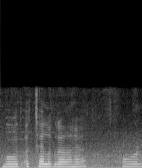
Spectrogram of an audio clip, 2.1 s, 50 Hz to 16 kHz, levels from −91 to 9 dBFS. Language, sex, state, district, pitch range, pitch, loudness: Hindi, female, Punjab, Pathankot, 230-235 Hz, 230 Hz, -17 LUFS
